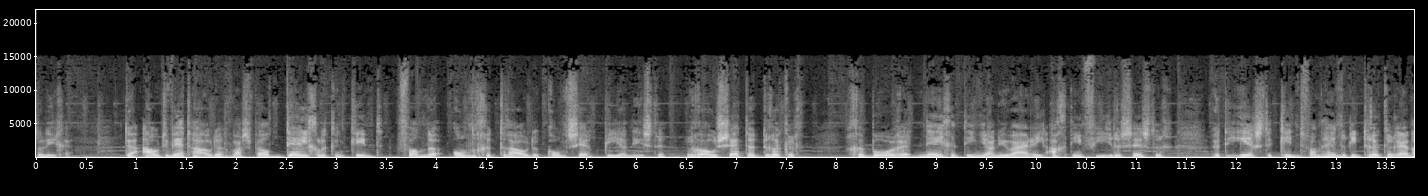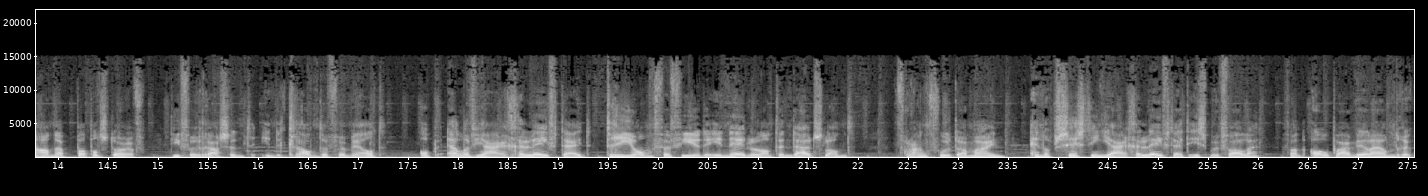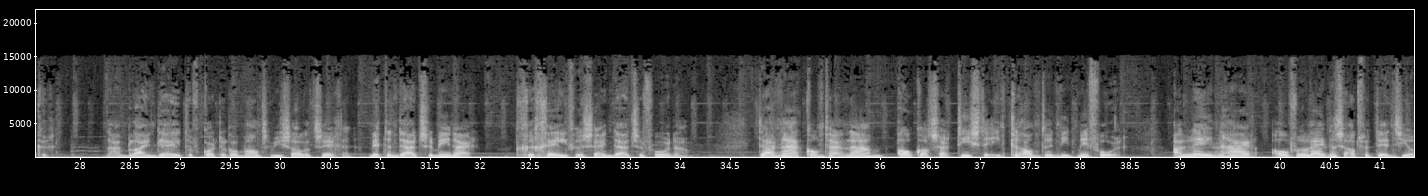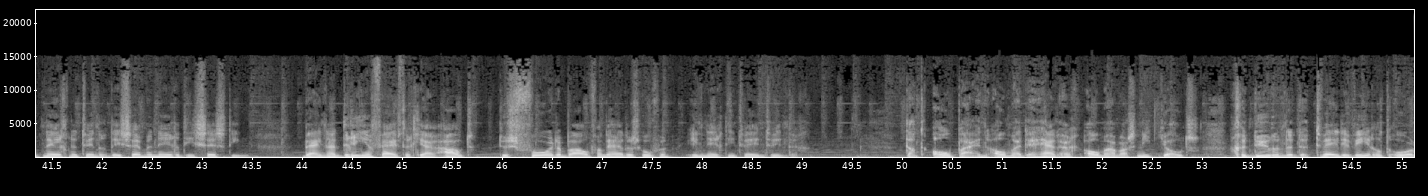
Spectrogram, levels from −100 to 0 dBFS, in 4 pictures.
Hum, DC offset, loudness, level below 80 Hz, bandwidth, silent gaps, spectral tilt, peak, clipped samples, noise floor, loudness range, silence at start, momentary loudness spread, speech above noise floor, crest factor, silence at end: none; under 0.1%; -18 LUFS; -44 dBFS; 15.5 kHz; none; -6 dB/octave; -4 dBFS; under 0.1%; -39 dBFS; 2 LU; 0 s; 9 LU; 22 dB; 14 dB; 0 s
